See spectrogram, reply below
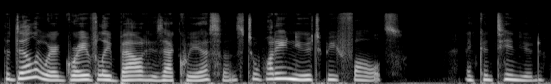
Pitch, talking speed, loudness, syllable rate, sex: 215 Hz, 165 wpm, -16 LUFS, 5.6 syllables/s, female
